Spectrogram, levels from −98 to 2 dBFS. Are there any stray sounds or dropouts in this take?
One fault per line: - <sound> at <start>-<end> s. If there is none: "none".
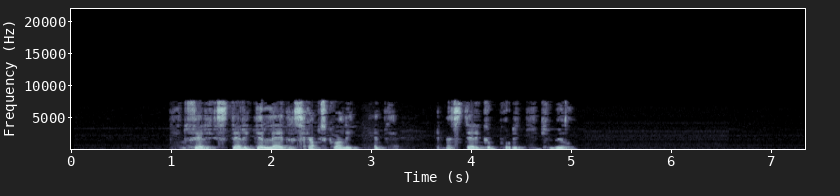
none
